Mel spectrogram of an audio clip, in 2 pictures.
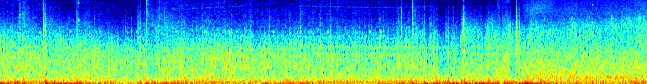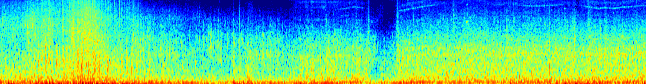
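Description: A tank engine rumbles and clanks steadily at close range.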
